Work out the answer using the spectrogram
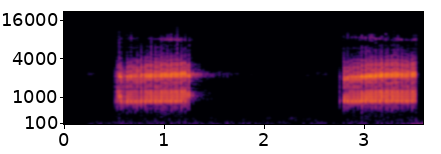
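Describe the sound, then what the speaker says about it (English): A frog gives two loud, close croaks, each a sustained rasping call under a second long, separated by a short silence and heard alone. "Look, Naya, there's a frog."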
